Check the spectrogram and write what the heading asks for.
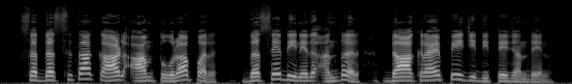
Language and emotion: Dogri, neutral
